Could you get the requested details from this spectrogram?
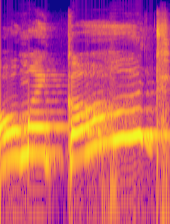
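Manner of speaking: stunned. Reacting to a tarot card that just turned up: shocked. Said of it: "I'm kind of just shocked".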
